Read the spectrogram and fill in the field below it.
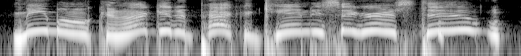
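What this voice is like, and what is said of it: Little girl voice. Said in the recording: “the little girl voice”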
